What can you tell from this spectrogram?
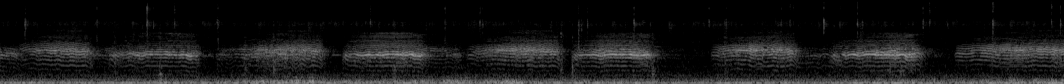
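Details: At night during a monsoon rainstorm, toads that have dug out to swim in rain pools call in a chorus of nasal, bleating cries, each about a second long, over steady rain; it began as one lone voice.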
